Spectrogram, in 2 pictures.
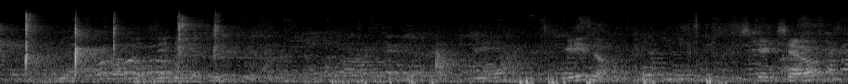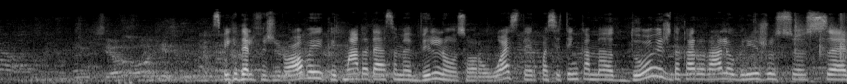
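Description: A crowd of men and women chatter and laugh in a large echoing hall.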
